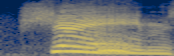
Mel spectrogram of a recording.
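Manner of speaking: loud indignant shout. A narrator's reading. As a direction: shout shame at him. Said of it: "somebody shouted".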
